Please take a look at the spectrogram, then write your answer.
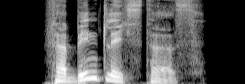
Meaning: strong/mixed nominative/accusative neuter singular superlative degree of verbindlich
- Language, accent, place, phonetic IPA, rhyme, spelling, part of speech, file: German, Germany, Berlin, [fɛɐ̯ˈbɪntlɪçstəs], -ɪntlɪçstəs, verbindlichstes, adjective, De-verbindlichstes.ogg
